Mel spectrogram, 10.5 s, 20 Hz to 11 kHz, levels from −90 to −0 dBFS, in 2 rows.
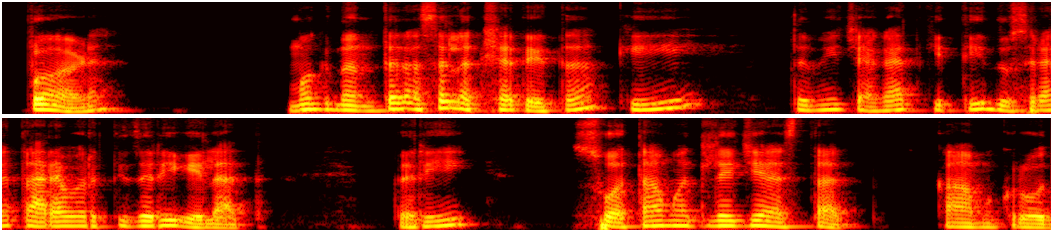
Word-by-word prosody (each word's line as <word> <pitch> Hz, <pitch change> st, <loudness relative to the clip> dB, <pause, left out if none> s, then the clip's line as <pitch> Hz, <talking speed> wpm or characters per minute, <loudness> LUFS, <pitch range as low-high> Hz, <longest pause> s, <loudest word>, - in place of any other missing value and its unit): पण 135 Hz, -3 st, +5 dB, 1.0 s
मग 160 Hz, +1 st, +3 dB
नंतर 140 Hz, +4 st, +2 dB
असं 165 Hz, +5 st, +3 dB
लक्षात 150 Hz, -5 st, +1 dB
येतं 145 Hz, -, 0 dB
की 150 Hz, -4 st, -2 dB, 0.7 s
तुम्ही 145 Hz, +2 st, -1 dB
जगात 130 Hz, +4 st, -1 dB
किती 145 Hz, +3 st, -2 dB
दुसऱ्या 135 Hz, +1 st, -1 dB
ताऱ्यावरती 140 Hz, +1 st, +2 dB
जरी 145 Hz, +3 st, +4 dB
गेलात 105 Hz, -7 st, 0 dB, 0.7 s
तरी 135 Hz, +3 st, 0 dB, 0.7 s
स्वतःमधले 145 Hz, +3 st, +3 dB
जे 155 Hz, 0 st, +4 dB
असतात 125 Hz, -2 st, -1 dB, 0.5 s
काम, 115 Hz, -2 st, -1 dB
क्रोध 110 Hz, -2 st, +2 dB
140 Hz, 115 wpm, -25 LUFS, 125-150 Hz, 1.0 s, पण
